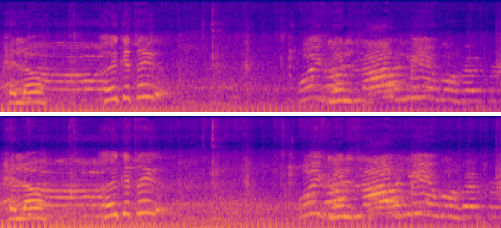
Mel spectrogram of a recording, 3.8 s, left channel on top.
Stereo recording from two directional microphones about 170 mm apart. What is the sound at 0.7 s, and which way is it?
Speech, 25° left (ahead or behind).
